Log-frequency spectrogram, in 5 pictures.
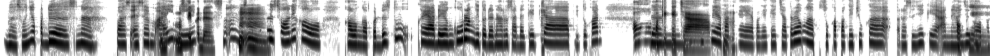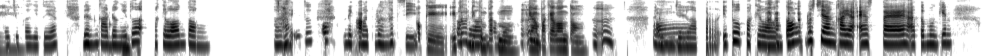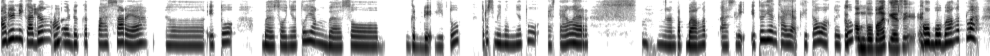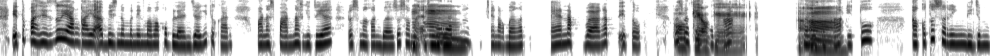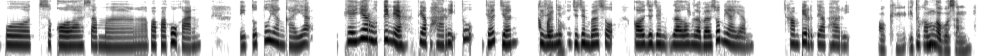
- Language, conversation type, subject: Indonesian, podcast, Apa makanan sederhana yang selalu membuat kamu bahagia?
- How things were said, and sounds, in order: tapping; chuckle; teeth sucking; swallow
